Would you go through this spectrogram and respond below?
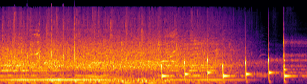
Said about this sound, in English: the crowd cheered, and the in-park Liberty Bell rang out to signal a Phillies home run.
